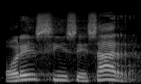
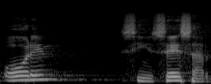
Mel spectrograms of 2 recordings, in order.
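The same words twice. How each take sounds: First: "cesar" stressed on the second syllable, ce-SAR; correct stress. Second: "cesar" stressed on the first syllable like the name César; wrong stress. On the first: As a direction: say "sin cesar" with the stress at the end. ("cesar" con acento en la segunda sílaba) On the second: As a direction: misread "sin cesar" as "sin César". ("cesar" pronunciado como "César", acento en la primera sílaba) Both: Shown as a demonstration. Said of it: "El acento va en la segunda sílaba, no en la primera".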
